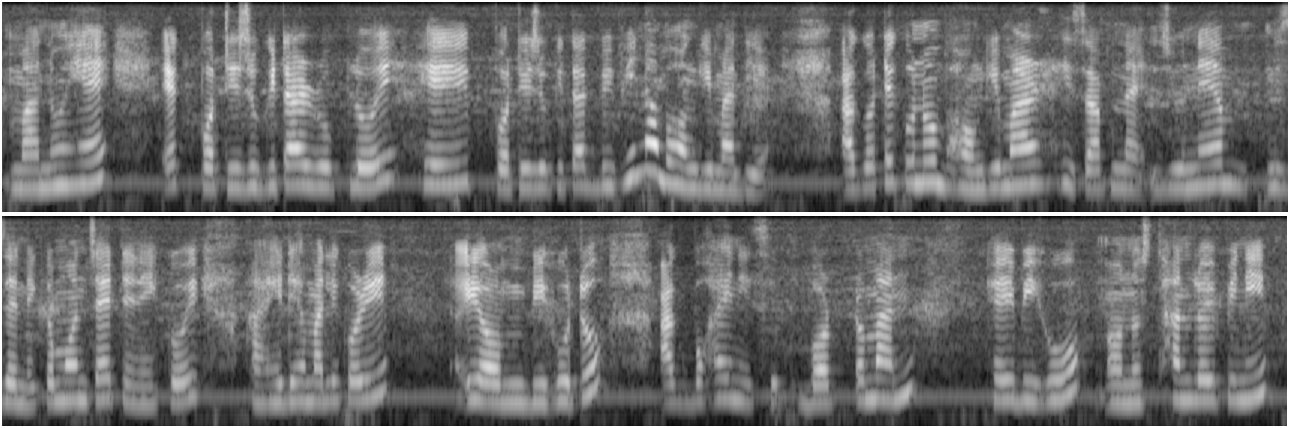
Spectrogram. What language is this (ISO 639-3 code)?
asm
